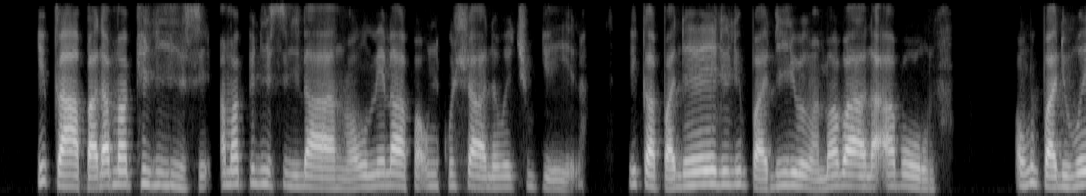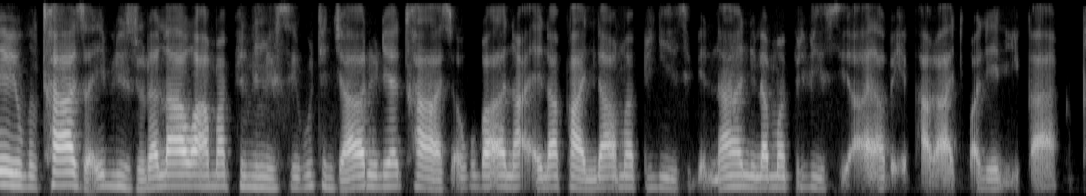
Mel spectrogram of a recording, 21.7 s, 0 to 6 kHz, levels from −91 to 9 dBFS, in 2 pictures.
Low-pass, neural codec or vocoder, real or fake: 5.4 kHz; autoencoder, 22.05 kHz, a latent of 192 numbers a frame, VITS, trained on one speaker; fake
